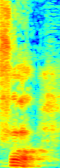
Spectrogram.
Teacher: The lower lip meet the upper teeth if we produce the sound फा। ठीक है, एफ जो है ना, इसको अगर साउंड में जाएंगे तो फा, और फा आप कहें तो लोअर लिप्स आपके अपर टीथ को टच करते हैं, फा उससे पैदा होता है।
